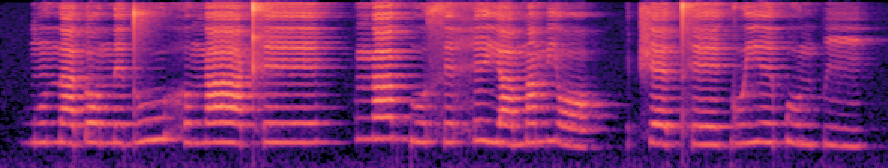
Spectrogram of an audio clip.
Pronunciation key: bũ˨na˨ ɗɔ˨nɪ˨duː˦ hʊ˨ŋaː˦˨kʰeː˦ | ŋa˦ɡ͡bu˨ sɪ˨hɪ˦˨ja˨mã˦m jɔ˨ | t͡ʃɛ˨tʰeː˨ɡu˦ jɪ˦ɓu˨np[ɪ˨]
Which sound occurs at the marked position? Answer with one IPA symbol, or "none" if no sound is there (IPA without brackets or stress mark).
i˨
